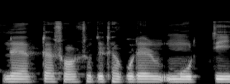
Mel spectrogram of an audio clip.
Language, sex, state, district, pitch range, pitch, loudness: Bengali, male, West Bengal, Dakshin Dinajpur, 125-130 Hz, 125 Hz, -18 LUFS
